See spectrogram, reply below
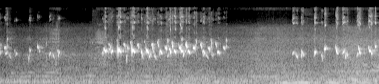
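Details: Orange-spotted bulbul singing in the ropel and garudo style, used to bring listening birds into breeding condition: bursts of quick, bubbly chirped notes, a dense rapid run in the middle, then a pause and a looser run of chirps.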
